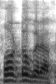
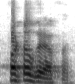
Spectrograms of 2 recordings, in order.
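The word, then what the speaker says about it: photographer: होगा ना फोटोग्राफर फोटोग्राफर this न फोटोग्राफर इट्स फोटोग्राफर फोटोग्राफर इट्स फोटोग्राफर आपने सुना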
